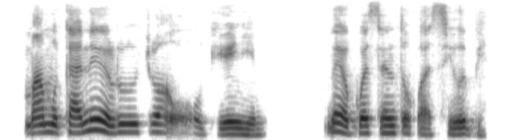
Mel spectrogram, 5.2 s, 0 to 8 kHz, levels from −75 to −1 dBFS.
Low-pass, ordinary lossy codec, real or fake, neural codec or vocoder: none; none; fake; codec, 16 kHz, 2 kbps, X-Codec, HuBERT features, trained on LibriSpeech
